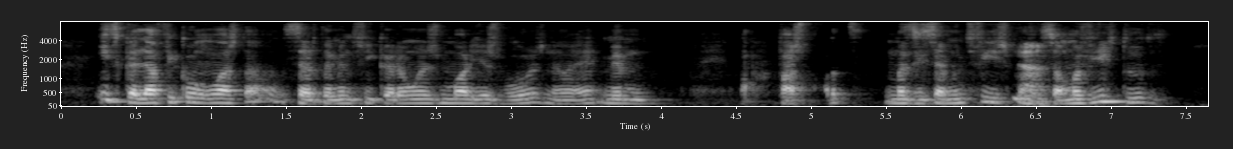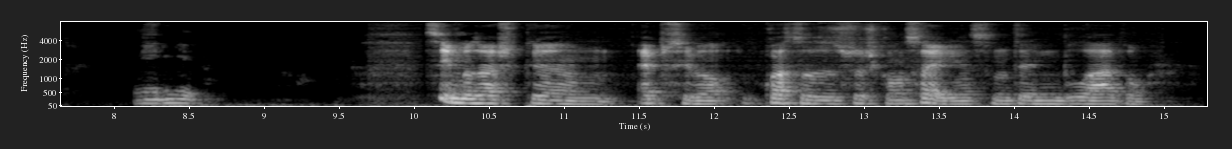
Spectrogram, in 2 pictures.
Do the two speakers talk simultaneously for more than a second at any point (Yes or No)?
No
